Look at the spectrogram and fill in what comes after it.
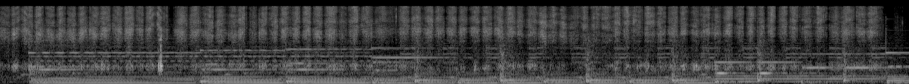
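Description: Small bristle brush scrubbing a muddy toy car: a fast, steady rasping of many short strokes that stops near the end. A backing tune with a bass line plays underneath.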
